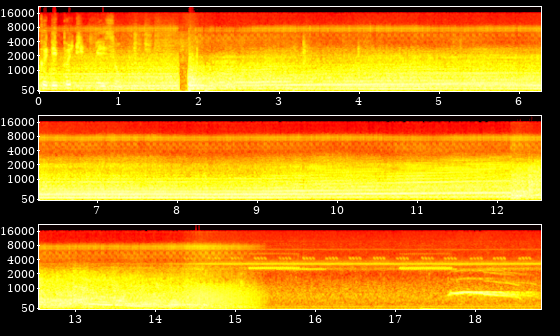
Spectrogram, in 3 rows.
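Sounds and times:
speech: 0.0s - 1.4s
car engine humming as it slows to stop in a countryside street near Versailles: 0.0s - 18.8s
faint outdoor ambience in a countryside street near Versailles, France: 0.0s - 18.8s
brief tonal call: 17.1s - 18.8s.

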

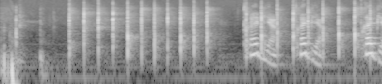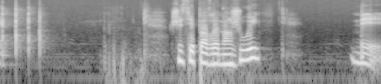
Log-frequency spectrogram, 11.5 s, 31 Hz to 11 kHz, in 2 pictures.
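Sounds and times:
audience applauding in a steady rhythm: 1.0s - 6.6s
speech: 3.7s - 5.9s, 8.4s - 9.7s, 11.0s - 11.4s.

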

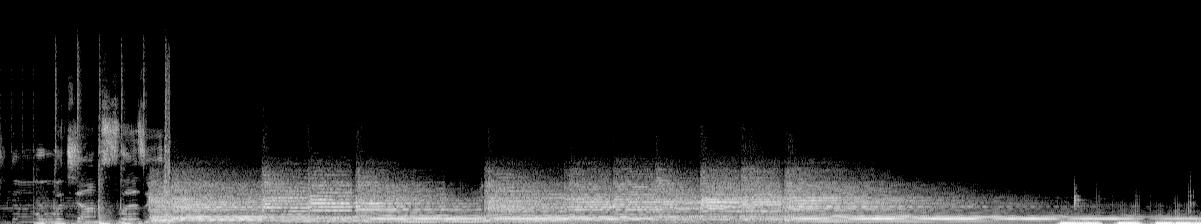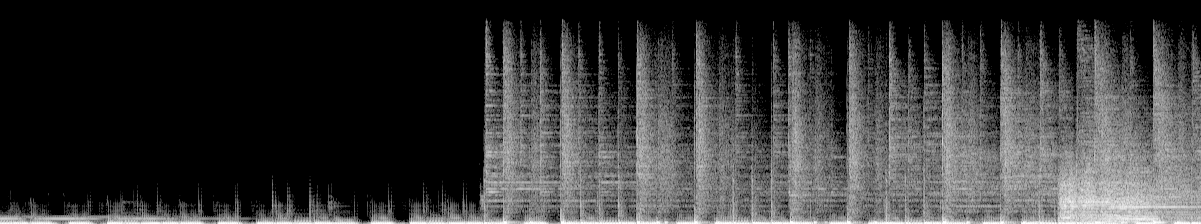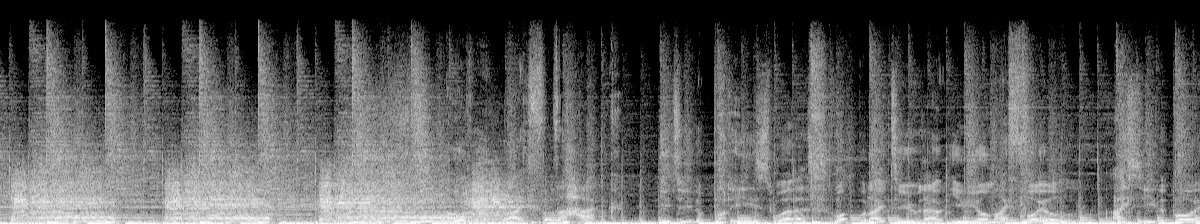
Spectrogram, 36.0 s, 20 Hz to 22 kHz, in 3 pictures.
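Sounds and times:
heavily distorted effects-laden guitars droning in post-punk music: 1.5s - 36.0s
thick bass: 10.5s - 36.0s
pounding drums: 16.9s - 36.0s.

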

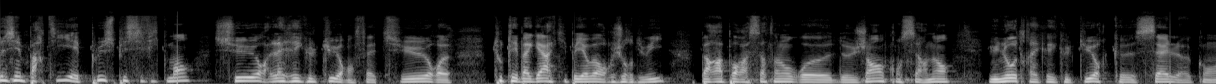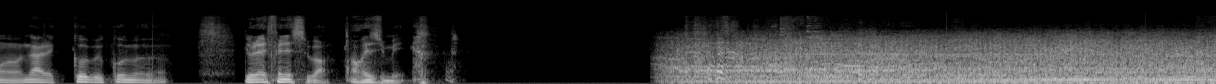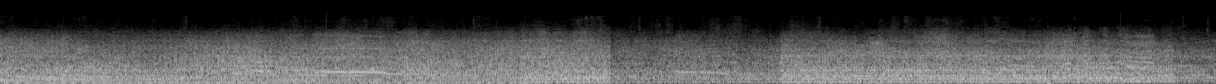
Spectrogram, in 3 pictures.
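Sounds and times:
speech: 0.0s - 16.8s
laughter: 18.7s - 22.2s, 24.6s - 36.4s
gendarmerie helicopter flying overhead: 18.7s - 36.4s.

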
